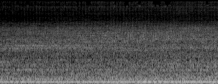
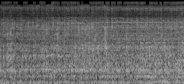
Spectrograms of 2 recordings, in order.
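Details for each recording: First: Mercedes-Benz CLA W117 after water pump replacement for coolant leak, loud water pump noise and Top Up Coolant warning: steady, even low hum at idle, previous whine gone, no ticking or knocking; normal idle. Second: Mercedes-Benz CLA W117 with coolant leak and Top Up Coolant warning: loud rough hissing whir from front of idling engine; failing water pump bearing suspected.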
